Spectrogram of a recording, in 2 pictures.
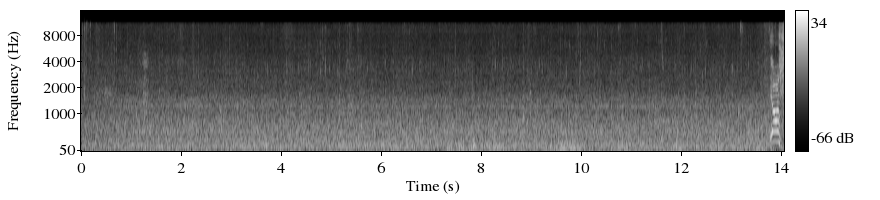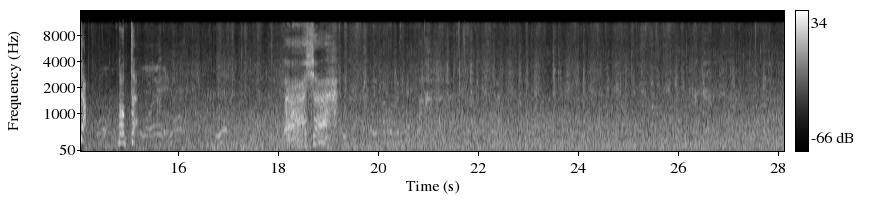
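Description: Wind rushes steadily over open water.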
